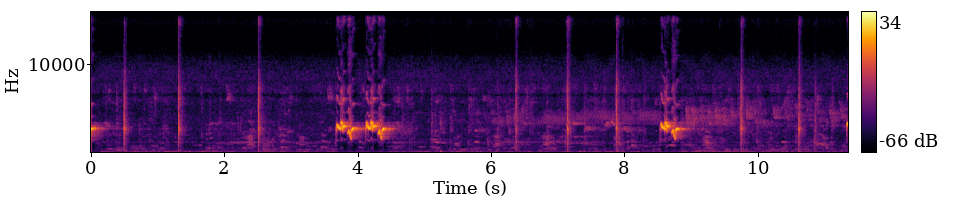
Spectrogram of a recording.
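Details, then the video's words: Clear-voiced Sooty-headed bulbul recorded around Bandung, West Java, Indonesia, used to stimulate non-singing bulbuls: a pair of quick warbling bursts near four seconds and another near nine, over a background of regular sharp clicks. "kutilang gacor suara plong tembus pancingan buat kutilang macet"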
